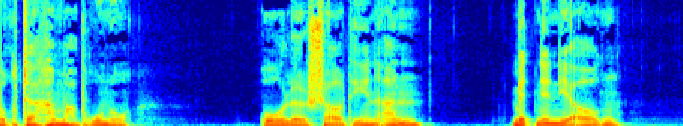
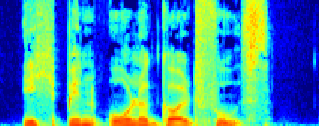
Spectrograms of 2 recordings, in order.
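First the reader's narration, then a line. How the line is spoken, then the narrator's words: Firm voice. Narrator (German): sagte Ole mit fester Stimme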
